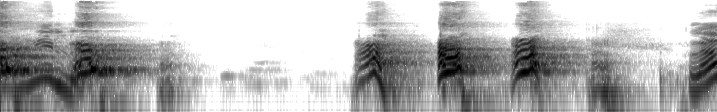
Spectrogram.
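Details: Labrador Retriever puppy giving a run of three or four quick barks in the middle, framed by a woman's sing-song talking before and after.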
